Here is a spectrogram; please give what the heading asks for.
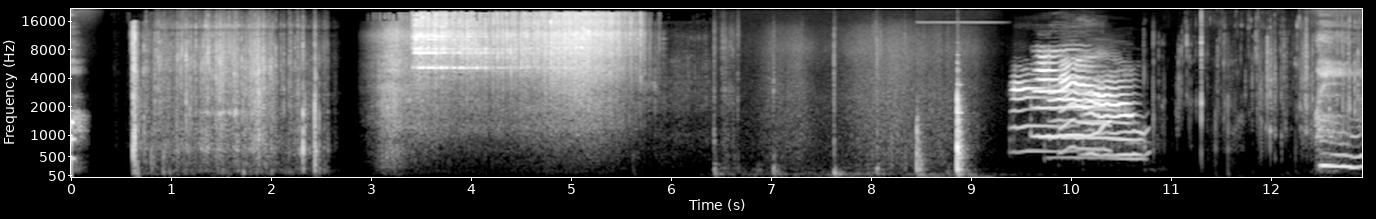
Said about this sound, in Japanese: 猫ちゃんってよくゴロゴロしながら餌をねだってくるんですよ。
